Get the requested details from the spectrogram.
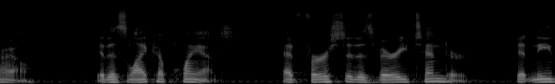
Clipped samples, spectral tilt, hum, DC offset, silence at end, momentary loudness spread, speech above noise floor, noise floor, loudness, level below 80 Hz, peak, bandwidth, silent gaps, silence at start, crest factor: under 0.1%; -6 dB/octave; none; under 0.1%; 0 s; 14 LU; 31 dB; -71 dBFS; -42 LUFS; -80 dBFS; -24 dBFS; 16.5 kHz; none; 0 s; 18 dB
